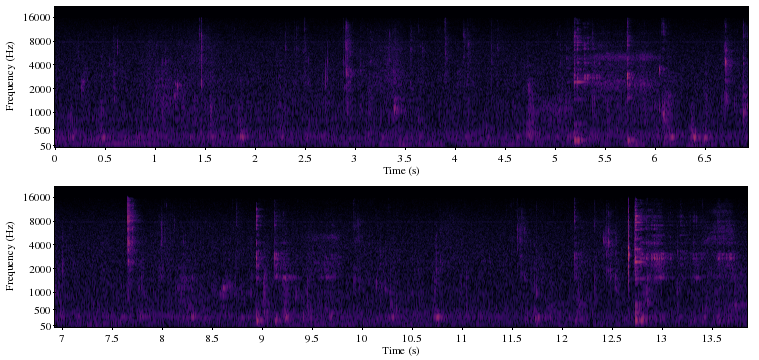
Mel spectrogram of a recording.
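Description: Quiet eating sounds: chewing, with scattered sharp clicks of a knife and fork against a plate, the loudest clatter near the end and another about halfway through.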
